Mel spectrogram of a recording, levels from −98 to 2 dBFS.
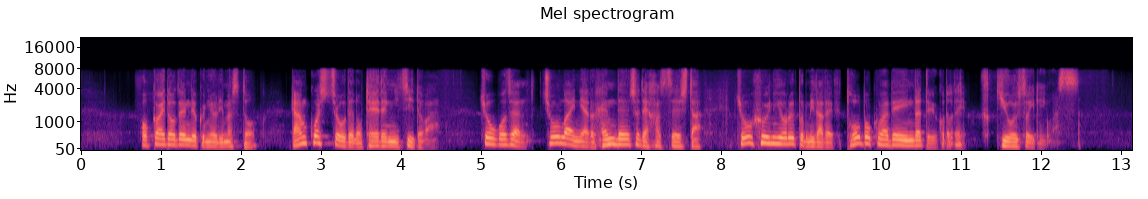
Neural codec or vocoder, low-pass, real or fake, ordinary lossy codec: codec, 16 kHz, 1 kbps, X-Codec, HuBERT features, trained on balanced general audio; none; fake; none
